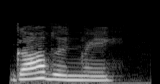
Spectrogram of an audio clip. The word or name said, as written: goblinry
